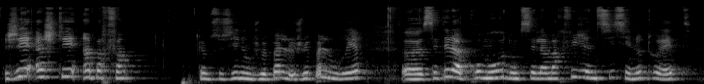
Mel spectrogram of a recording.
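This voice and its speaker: High-voiced woman chatting in echoey room. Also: fairly quick, dark tone. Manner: chatty, many fillers, lists prices. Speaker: vlogger showing a shopping haul. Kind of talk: casual haul vlog. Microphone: phone.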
